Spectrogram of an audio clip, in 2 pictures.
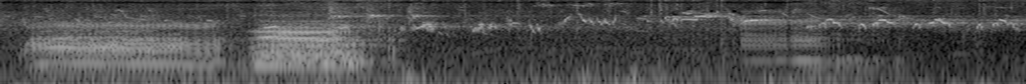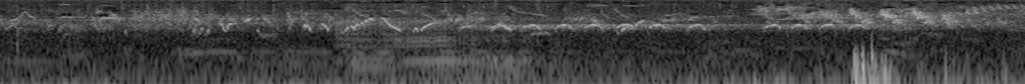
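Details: Dozens of cattle walk home to their shed along a village road lined with green trees on a warm evening, answering one another with long, deep, drawn-out moos, four in all, the first two close together, while small birds chirp throughout.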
